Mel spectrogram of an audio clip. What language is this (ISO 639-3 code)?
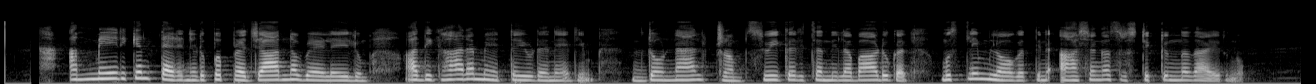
mal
